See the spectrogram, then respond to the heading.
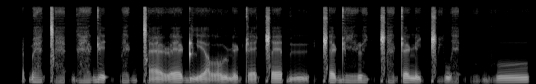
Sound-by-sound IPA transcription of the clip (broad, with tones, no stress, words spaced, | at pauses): ɓæ̤˦˥ǀæ̤˩˧˩ʔɡʱæ̤˦˥ɖ ɪ˩˧˩ʔ pɛ̤˦˥ɖǀæ˩˧˩ɭɛː˦˥ɖlʲɛ˩˧˩ lˠu˩˧˩ ɳɪ˦˥ʈɛ˩˧˩ ǁɛ˦˥ɓʉ˩˧˩ | ǁɛ˦˥ɖ ɦi̤˦˥ɭi̤˦˥ʔǁæ̤˦˥ʈɛ˦˥ ɳi˩˧˩ǁi̤˩˧˩wɛ̤˩˧˩ʔpṳ˩˧˩ bʱuː˦˥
